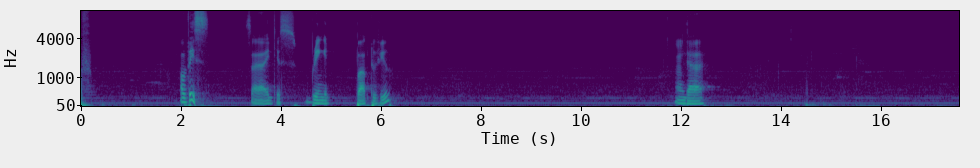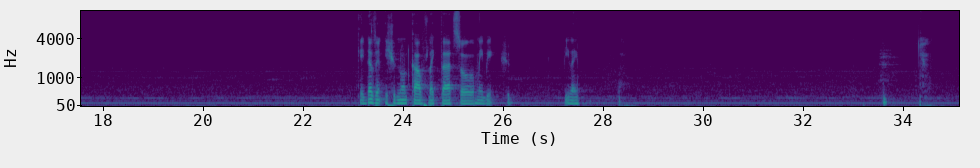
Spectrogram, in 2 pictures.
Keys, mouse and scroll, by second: 0.0 Down, 1.0 Up, 4.0-8.1 drag, 8.1-16.2 right drag, 12.0 KP_7, 12.2 KP_7, 13.0 scroll down 1, 14.5 Down, 14.8 Up, 16.2-16.8 drag, 17.5-24.9 right drag, 24.9-26.9 drag, 26.9-35.1 right drag.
